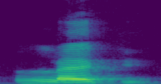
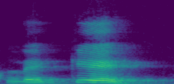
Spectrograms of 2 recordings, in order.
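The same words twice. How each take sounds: First: "leque" as LE-que, ending light; correct first-syllable stress. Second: "leque" stressed on the end as le-QUÊ; misplaced final stress. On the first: Teacher correcting the impossible pronunciation, first-syllable stress. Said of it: "tem que ser pronunciada forte". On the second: Teacher showing what you can't say, misplaced final stress. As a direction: wrongly push the final que of "leque". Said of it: "Não dá pra você falar". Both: Shown as a demonstration.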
